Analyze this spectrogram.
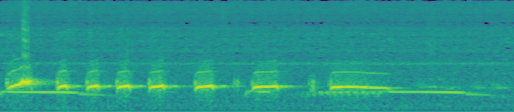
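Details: Bangkok-type zebra dove with a big voice, singing to draw answers from other doves: an explosive rising first note, then about eight quick, staccato coos, and finally a drawn-out, falling, purring trill.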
